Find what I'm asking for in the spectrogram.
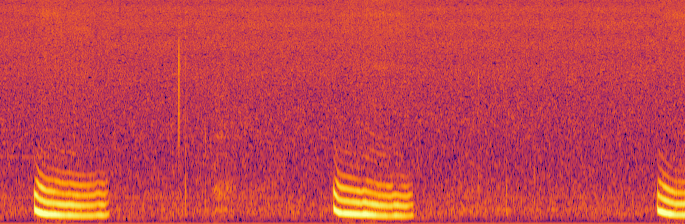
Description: My cat snores.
